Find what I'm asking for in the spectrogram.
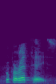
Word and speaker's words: huperetes: The word ministers in verse 1 is the word huperetes. Huperetes. H-U-P-E-R-E-T-E-S. Long E here at the end.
